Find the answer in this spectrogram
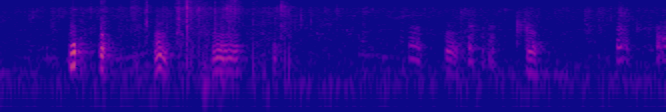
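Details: Roosters and hens together at a chicken farm, a busy flock making noise: short overlapping clucks and brief squawks in quick irregular succession over a steady low hum.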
